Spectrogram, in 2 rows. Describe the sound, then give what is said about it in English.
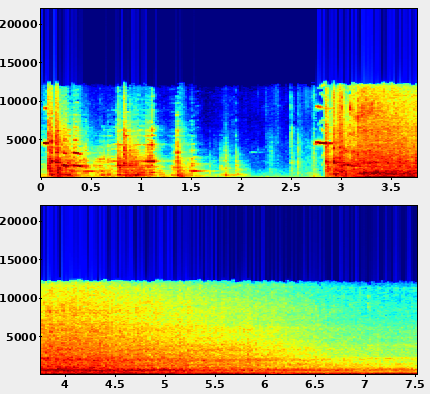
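The engine of a 1931 tractor with a hand crank sputters and coughs in uneven bursts for a few seconds, then catches and settles into a loud, steady, rumbling roar that runs to the end. “And so you've gotten this one running? Oh, yes. Oh, it runs like a top.”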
